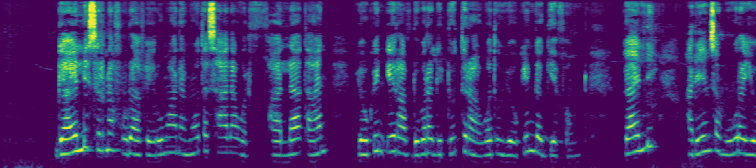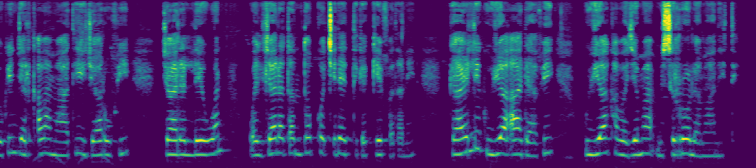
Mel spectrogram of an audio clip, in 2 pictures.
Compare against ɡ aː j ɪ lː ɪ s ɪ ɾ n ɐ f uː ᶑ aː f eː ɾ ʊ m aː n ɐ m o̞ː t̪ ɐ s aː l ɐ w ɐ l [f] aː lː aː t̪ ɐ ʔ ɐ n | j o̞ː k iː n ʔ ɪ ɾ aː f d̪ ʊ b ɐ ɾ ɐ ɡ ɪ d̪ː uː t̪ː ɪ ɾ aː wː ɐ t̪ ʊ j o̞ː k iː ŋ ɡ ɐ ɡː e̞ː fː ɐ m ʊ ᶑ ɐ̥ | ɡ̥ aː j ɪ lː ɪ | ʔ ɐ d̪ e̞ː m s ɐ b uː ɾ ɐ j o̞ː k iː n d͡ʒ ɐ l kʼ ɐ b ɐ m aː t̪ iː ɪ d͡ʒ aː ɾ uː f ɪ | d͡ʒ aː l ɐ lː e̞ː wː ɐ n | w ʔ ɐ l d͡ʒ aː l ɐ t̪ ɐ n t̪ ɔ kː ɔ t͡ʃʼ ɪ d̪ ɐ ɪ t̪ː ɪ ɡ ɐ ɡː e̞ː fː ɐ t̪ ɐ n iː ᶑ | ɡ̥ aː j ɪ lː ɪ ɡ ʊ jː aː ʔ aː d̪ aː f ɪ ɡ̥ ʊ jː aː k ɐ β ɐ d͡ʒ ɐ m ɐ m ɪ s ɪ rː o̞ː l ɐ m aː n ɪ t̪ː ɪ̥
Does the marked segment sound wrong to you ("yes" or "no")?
no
